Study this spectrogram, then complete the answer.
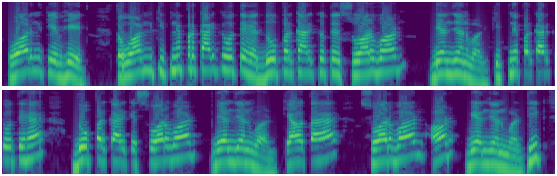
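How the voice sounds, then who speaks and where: A man's voice: high-pitched, lively intonation, normal speed, no room sound. Male teacher drilling answers. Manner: asks a question, then answers and repeats it. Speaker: Hindi grammar teacher. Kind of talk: classroom lecture.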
